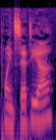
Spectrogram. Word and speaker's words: poinsettia: It's National Ambrosia Day, National Ding-a-Ling Day, Gingerbread House Day, Poinsettia Day, or how do you say it, poinsettia? I've heard it both ways. I say poinsettia.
